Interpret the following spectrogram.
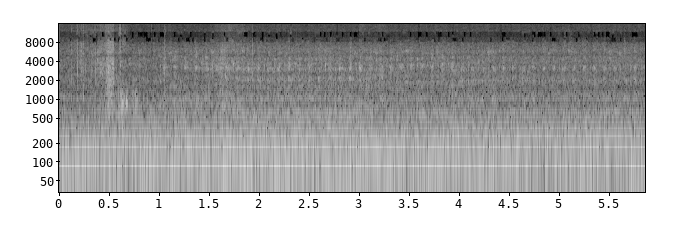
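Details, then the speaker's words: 1976 Chevy 454 big-block V8 idling after a cold start at about -28°C (feels mid -30s), battery charged, block heater plugged in 1.5 hours, ~3-year-old fuel; deep, steady even rumble, no knocks or ticks; slight exhaust leak near muffler; healthy cold idle. "You know, you you you plug in a big block, have a reasonably warm battery charged up, and even in the minus30s, a 1976 big block can roar to life."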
